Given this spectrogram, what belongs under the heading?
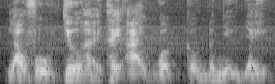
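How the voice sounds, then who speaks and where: A man voicing a fierce old male martial-arts villain who barks gruff demands. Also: lowish voice, animated, quick pace, a little mellow, faint music behind. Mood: sullen.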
